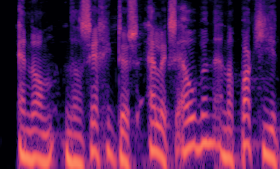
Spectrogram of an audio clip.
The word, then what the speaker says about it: Alex Albon: En ik vind uitspraak, ja, ik zeg Alex Albon. En daar is op zich niks mis mee. En als je vindt dat het Albon moet zijn of Elbon moet zijn, ja, dat mag van mij ook.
